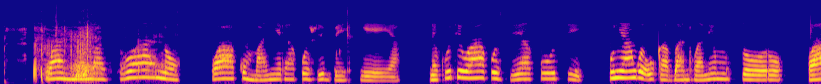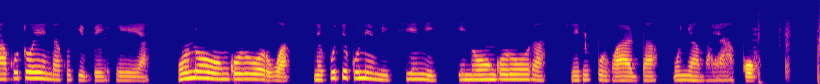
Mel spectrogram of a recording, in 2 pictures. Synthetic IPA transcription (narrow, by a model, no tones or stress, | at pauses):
wan̤umazuwano̞ | waːkum̤aɲiɾakuʐibʱe̞ɬe̞ja | ne̞kutiwaːkuziʋakuti | kuɲaŋɡwe̞ukaɓandwane̞muso̞ɾo̞ | waːkuto̞e̞ndakut͡ʃibʱe̞ɬe̞ja | wuno̞ːŋɡo̞ɾo̞rwa | ne̞kutikune̞mit͡ʃiniː | no̞ːŋɡo̞ɾo̞ra | ʐ̥irikurwad͡zamuɲamajaːko̞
